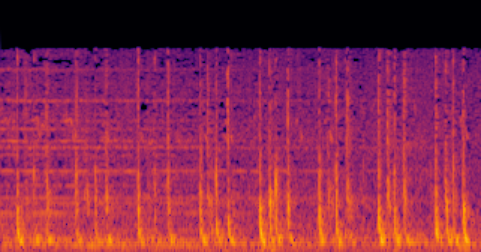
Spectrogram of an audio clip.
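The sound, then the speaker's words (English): Horse hooves clop along a trail in a steady walking rhythm, a long run of sharp thuds at moderate loudness, with no voices. “And just then I heard a horse coming along the trail and I stepped back and waited.”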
